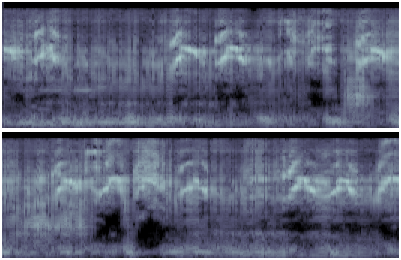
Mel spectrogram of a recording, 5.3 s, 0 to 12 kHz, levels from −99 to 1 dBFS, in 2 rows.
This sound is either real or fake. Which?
fake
